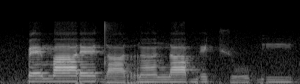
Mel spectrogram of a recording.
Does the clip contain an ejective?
no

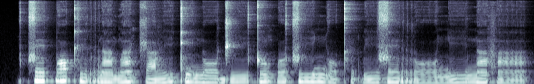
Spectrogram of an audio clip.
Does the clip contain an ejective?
yes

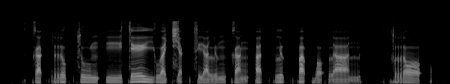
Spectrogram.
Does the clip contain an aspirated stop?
no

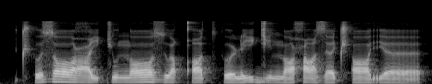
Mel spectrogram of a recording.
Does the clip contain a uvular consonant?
yes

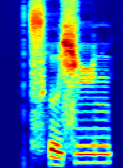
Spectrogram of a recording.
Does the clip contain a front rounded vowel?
yes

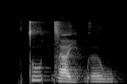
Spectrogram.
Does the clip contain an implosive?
yes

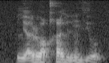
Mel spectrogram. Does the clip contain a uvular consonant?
yes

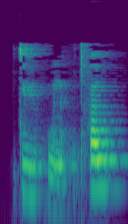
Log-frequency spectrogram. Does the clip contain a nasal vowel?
no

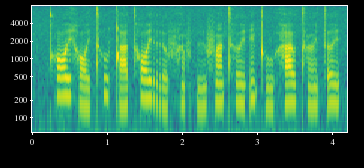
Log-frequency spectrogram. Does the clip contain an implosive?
no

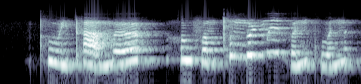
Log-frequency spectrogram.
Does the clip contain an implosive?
no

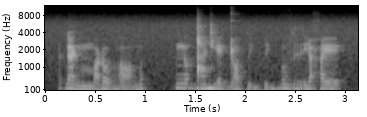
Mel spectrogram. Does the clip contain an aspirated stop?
no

